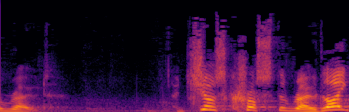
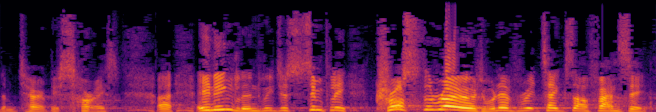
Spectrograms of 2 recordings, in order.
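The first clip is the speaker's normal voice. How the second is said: hammed-up British politeness, swelling louder; exaggerated British accent; 7 dB louder than usual. Tourist excusing himself to an officer, exaggerated British accent. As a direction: lay the Britishness on thick. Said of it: "I'll just crank up the Britishness".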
